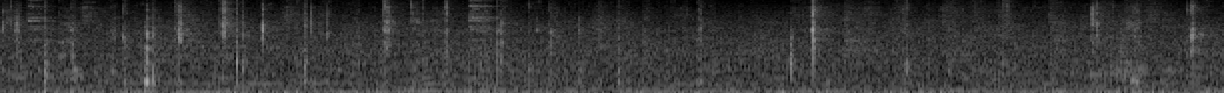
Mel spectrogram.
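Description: Close-up chewing of fried dried fish and rice: irregular, quick mouth clicks and smacks, a few of them sharper than the rest.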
